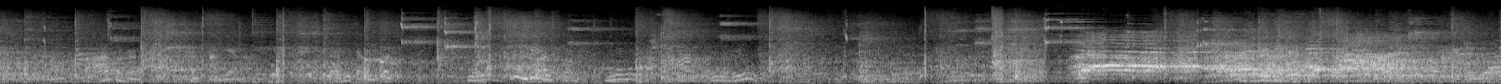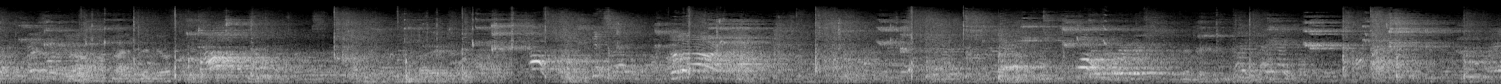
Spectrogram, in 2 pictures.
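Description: Badminton rally in a large echoing hall: rackets striking a shuttlecock in sharp, irregular hits, over the chatter of people around the courts.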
